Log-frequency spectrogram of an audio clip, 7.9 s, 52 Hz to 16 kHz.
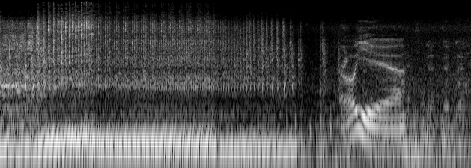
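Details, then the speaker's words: Case David Brown 995 tractor after injector pump timing work, cold start: loud open-exhaust diesel chugging evenly at idle, a deep steady rumble without misses or knocks, runs healthy. "It was nice to hear the 995 run. We were so happy that it fired off and we were all good to go."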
